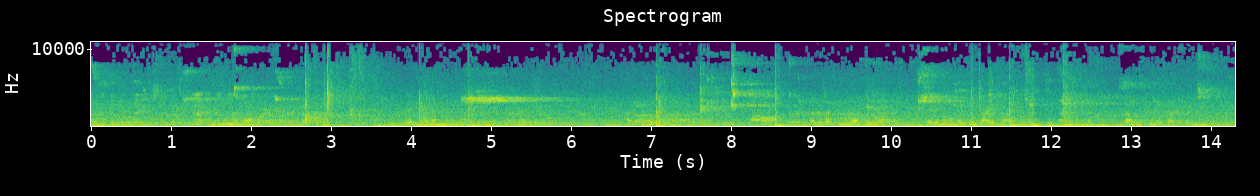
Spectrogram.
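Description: Indoor volleyball rally: sharp smacks of hands and arms hitting the ball, shoes squeaking on the wooden court, and players' voices calling, all echoing in a large hall.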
